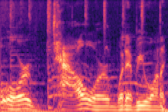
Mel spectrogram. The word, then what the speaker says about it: Tao: Literally, the opening line of the Tao Te Ching, which is spelled with a T but is pronounced with a D by many, quite confusing, is the Tao, or Tao, or whatever you want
